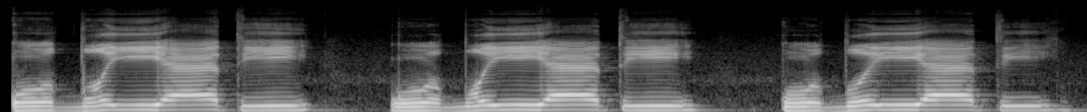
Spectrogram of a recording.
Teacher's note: Dhad kasroh juga dia tetap dibaca tebal.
